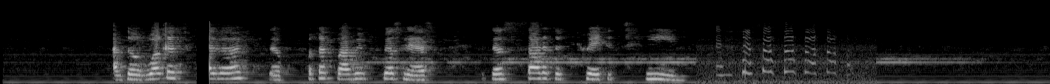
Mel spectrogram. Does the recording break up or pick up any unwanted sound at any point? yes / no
yes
